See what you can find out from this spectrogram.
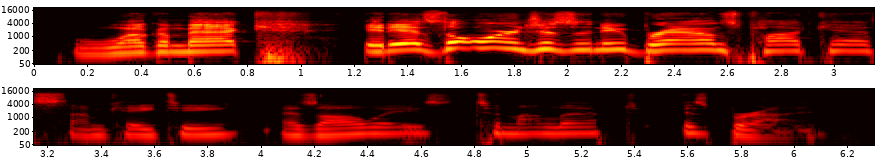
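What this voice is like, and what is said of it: Hoarse, nearly lost voice. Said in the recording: “Your voice is out again.”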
